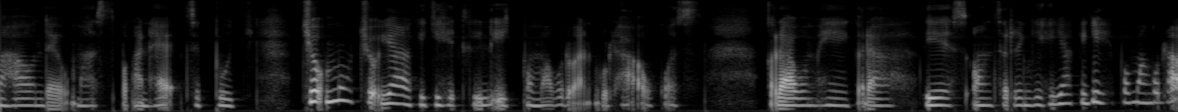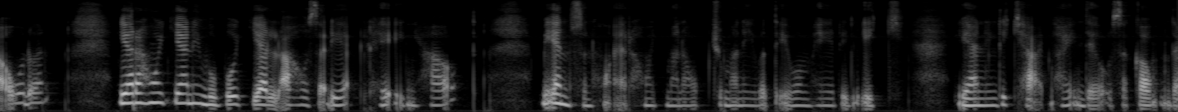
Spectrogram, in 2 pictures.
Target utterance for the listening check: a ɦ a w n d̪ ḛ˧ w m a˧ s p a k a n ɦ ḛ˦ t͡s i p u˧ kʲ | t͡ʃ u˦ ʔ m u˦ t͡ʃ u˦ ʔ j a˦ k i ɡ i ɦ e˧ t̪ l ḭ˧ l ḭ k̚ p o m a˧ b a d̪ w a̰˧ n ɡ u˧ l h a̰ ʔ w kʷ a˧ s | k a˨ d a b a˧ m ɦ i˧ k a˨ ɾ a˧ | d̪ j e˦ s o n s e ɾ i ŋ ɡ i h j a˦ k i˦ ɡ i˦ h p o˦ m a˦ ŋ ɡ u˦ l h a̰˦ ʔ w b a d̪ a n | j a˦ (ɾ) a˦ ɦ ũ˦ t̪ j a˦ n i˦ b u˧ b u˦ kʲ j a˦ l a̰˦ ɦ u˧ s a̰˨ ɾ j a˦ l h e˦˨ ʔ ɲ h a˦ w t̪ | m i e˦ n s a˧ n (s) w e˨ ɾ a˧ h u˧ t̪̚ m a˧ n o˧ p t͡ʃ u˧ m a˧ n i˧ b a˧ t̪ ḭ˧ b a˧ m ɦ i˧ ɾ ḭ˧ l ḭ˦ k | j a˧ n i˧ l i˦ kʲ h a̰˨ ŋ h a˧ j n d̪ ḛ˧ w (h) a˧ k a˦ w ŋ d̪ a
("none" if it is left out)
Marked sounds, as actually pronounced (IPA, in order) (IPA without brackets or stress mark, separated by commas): ɾ, h, s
